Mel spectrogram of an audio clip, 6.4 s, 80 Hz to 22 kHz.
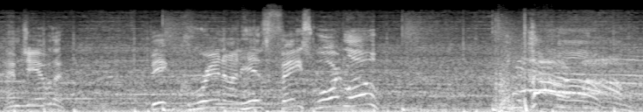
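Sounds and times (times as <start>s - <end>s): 
speech: 0.2s - 4.1s
steady roar of crowd noise: 4.2s - 6.4s
wrestler powerbombed onto a steel chair: 5.0s - 5.7s.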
